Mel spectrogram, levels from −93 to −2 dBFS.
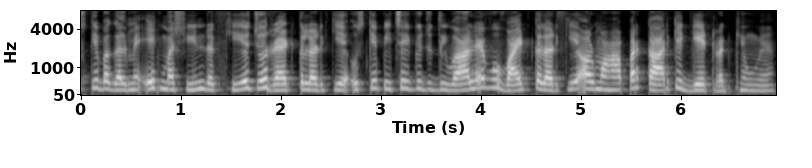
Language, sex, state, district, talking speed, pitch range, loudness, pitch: Hindi, female, Bihar, Gopalganj, 295 wpm, 210-260 Hz, -23 LUFS, 230 Hz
